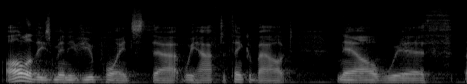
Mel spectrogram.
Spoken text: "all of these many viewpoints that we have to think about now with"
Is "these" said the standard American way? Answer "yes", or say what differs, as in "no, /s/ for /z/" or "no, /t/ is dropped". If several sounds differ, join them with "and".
yes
